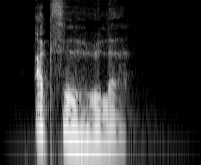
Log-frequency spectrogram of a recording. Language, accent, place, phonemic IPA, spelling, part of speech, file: German, Germany, Berlin, /ˈaksəlˌhøːlə/, Achselhöhle, noun, De-Achselhöhle.ogg
- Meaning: armpit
